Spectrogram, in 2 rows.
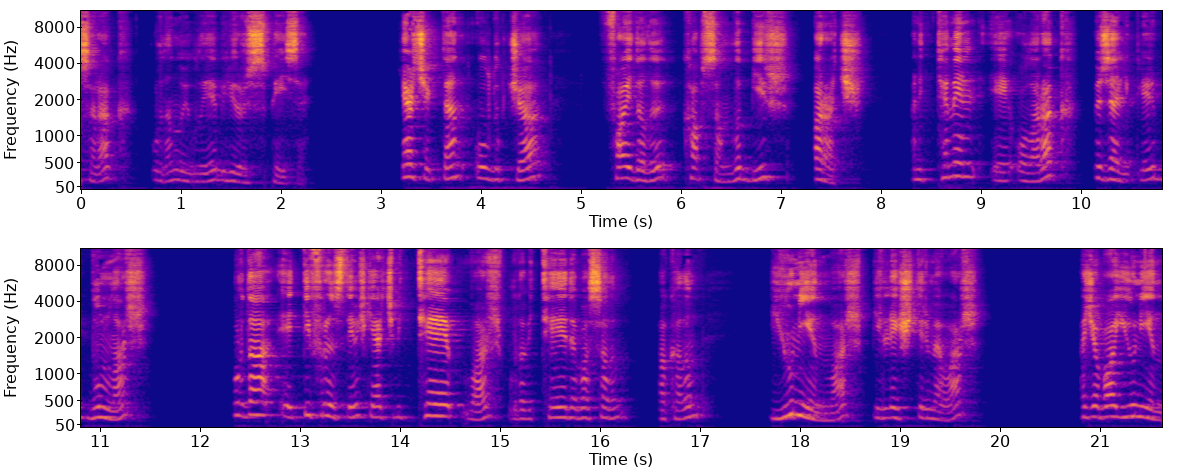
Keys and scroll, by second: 3.6 ctrl+z, 15.9 t, 18.9 t.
